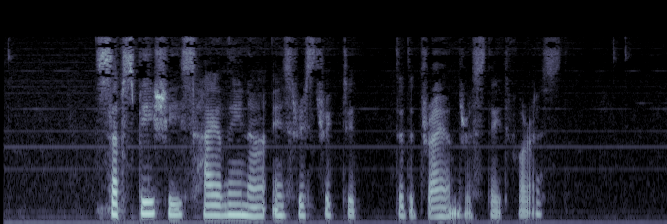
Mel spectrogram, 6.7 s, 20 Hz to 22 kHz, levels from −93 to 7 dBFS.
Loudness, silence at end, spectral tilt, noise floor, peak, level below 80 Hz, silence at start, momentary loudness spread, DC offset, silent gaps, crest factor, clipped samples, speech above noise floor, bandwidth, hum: -24 LUFS; 1.25 s; -5 dB/octave; -60 dBFS; -4 dBFS; -54 dBFS; 0.95 s; 16 LU; under 0.1%; none; 22 dB; under 0.1%; 36 dB; 11.5 kHz; none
